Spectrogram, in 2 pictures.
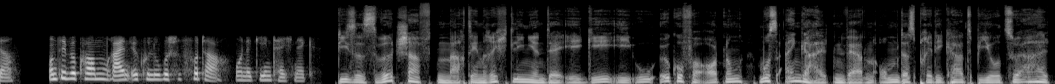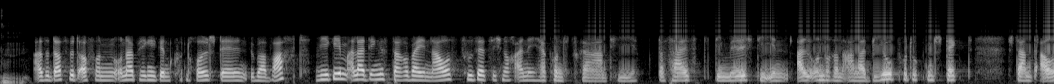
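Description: From 15.95 s to the end, a block size mismatch (padded) sets in. Each block comes up short and is filled out with silence, which fits a 512-sample read buffer. This adds an 86.1 Hz buzz. The sound also runs slow, at 0.938 times speed, with timbre unchanged.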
